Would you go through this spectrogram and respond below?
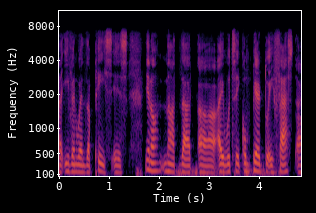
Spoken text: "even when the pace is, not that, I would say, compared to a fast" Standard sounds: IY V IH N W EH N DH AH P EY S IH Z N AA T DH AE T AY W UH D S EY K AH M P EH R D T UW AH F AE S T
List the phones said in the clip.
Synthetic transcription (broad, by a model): IY V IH N W EH N DH AH P EY S IH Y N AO T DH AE T AY W UH D S EY K AH M P EH R D T UW AH F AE S T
